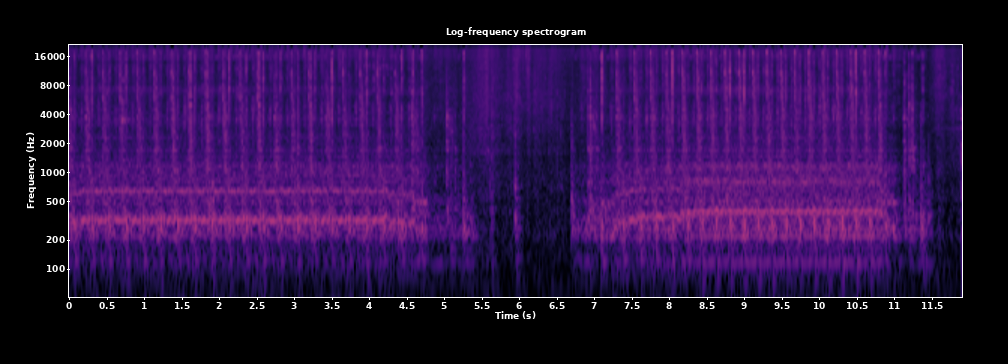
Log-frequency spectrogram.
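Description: Sewing machine stitching a doll's twirling dress with a net skirt, needle kept down in the work. Two close runs of steady whirring and needle chatter are split by a brief pause with soft handling noise, and there is no talking.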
